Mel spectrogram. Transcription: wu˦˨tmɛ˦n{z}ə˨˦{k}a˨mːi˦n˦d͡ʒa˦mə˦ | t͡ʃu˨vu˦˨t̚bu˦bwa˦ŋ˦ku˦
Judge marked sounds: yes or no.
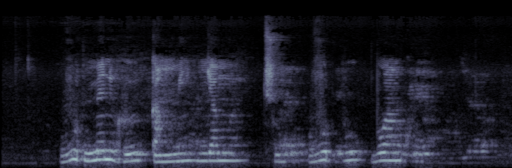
no, yes

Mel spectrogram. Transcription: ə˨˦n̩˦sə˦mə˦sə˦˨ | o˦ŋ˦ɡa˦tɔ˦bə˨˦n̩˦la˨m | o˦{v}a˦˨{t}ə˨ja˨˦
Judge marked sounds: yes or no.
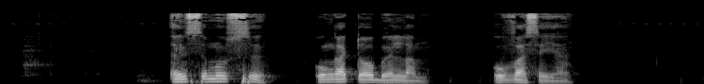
yes, no

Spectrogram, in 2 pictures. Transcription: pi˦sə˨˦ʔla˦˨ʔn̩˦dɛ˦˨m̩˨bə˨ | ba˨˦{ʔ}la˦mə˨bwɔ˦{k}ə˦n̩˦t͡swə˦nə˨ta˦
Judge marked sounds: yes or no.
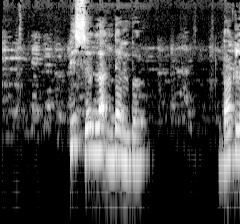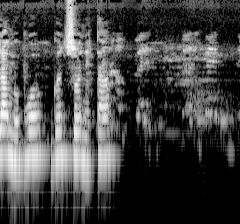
no, no

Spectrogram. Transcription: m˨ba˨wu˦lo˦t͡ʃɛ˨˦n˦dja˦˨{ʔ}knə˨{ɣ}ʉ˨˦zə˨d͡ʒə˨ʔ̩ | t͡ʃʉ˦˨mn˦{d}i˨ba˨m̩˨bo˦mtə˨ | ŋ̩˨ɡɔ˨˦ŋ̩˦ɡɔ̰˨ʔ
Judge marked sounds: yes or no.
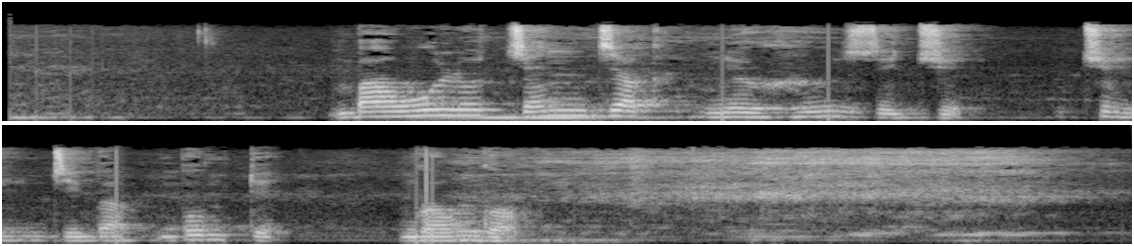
no, yes, yes

